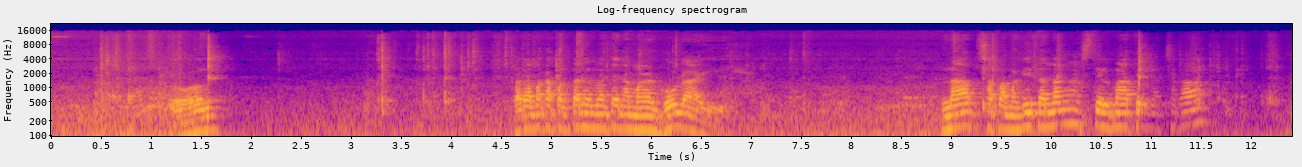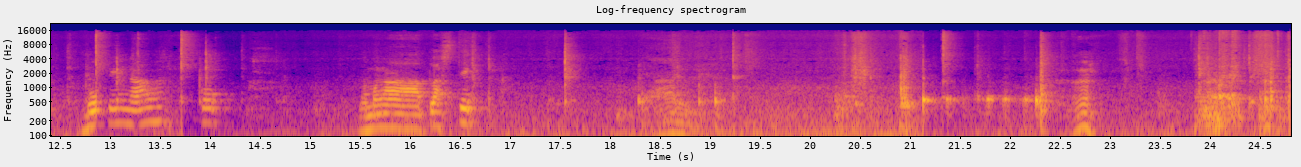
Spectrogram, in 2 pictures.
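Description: A man talks calmly close by, in short bursts.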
